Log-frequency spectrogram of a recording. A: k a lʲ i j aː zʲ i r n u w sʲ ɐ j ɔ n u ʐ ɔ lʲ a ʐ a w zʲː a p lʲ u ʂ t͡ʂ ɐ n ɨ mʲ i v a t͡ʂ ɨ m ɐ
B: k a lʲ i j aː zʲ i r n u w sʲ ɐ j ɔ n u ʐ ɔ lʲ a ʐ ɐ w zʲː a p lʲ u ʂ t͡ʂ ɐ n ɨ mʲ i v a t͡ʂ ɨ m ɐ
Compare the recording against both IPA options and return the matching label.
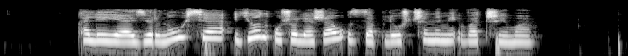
A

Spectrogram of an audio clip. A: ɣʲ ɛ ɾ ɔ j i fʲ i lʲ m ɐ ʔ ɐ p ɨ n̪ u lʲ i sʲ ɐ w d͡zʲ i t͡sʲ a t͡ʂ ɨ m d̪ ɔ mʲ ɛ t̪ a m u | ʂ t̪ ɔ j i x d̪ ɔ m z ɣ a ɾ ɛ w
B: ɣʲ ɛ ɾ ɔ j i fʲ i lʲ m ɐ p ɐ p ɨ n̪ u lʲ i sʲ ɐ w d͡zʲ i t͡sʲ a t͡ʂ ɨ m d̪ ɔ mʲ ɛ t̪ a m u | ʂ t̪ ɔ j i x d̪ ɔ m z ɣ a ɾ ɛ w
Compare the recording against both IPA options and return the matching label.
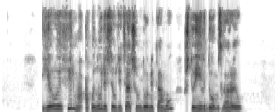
A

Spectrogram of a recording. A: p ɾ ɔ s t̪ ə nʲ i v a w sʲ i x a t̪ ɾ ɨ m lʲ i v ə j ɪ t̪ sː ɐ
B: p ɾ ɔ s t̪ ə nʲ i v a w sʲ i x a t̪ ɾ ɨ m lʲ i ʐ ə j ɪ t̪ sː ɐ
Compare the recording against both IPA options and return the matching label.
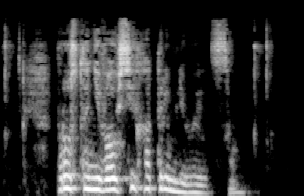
A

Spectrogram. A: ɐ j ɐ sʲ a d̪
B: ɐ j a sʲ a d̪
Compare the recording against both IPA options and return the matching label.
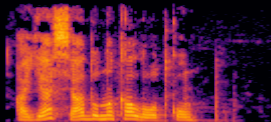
B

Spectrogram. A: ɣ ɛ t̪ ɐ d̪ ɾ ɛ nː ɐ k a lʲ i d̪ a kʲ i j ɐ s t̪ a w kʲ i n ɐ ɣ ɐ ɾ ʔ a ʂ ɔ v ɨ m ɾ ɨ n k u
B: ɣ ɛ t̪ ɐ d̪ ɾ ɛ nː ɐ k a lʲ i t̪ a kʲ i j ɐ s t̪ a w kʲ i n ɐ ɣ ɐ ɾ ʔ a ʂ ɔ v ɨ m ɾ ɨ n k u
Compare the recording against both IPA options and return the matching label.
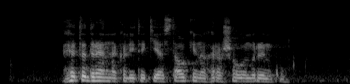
B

